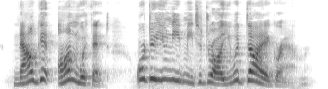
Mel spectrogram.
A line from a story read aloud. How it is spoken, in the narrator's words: Dorian snarled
